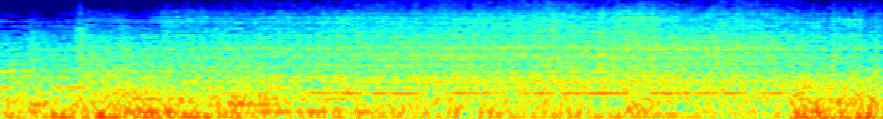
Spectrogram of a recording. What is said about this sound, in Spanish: Pero uno de los vecinos rompe la solemnidad del acto. Lo que hizo fue montarse en su tractor y estar por el exterior, pues nada, pegando acelerones para hacer ruido y molestar lo más posible la ceremonia y a los asistentes.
